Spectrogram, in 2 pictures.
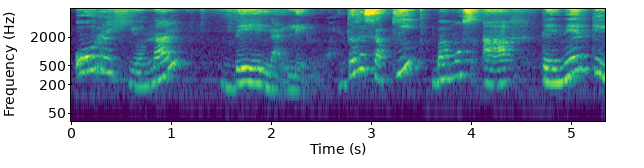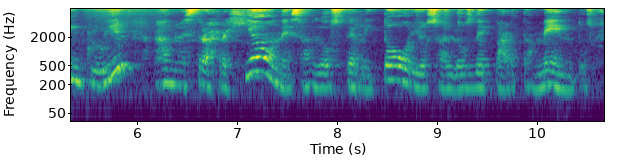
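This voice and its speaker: Peruvian woman teacher, Lima accent, lively pitch, mellow tone, roomy echo, keeps asking students questions. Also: a little hiss or hum. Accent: Lima Peruvian Spanish. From Peru. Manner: asks frequent check-in questions. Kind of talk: online class lecture.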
